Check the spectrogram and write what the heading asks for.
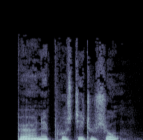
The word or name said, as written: børneprostitution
